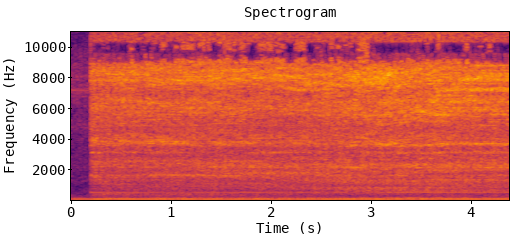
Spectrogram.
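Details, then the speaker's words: Steady idle with a loud, constant hiss of air drawn in over the engine hum, which the owner blames on a cheap aftermarket throttle body and its idle air control; intake noise louder than it should be, cause unconfirmed. "This makes very loud sucky noises. [Music] I don't like that. So, plan number one for today, we have to fix the throttle body."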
